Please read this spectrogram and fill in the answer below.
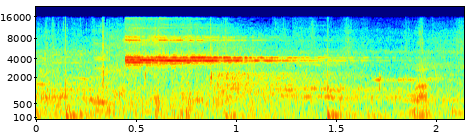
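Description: A referee's whistle blown once, a short, shrill, steady note about half a second in that fades within half a second, over crowd noise and a few basketball bounces on the court.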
